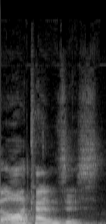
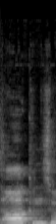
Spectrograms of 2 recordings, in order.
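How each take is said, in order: First: The word ends sounding like the word Kansas. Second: The word ends not sounding like Kansas. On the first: The speaker calls it wrong. "Do people accidentally call it Arkansas?" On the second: The speaker calls it right. "I've always known it's Arkansas"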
